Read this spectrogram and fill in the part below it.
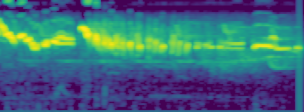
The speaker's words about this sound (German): Wissenschaftler haben den Gesang von Rotkehlchen näher untersucht und dabei einige spannende Entdeckungen gemacht.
